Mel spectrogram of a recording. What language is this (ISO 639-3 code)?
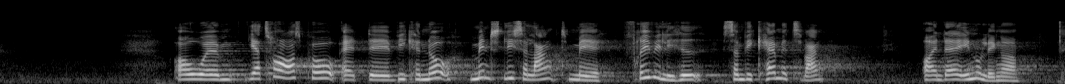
dan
